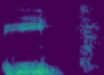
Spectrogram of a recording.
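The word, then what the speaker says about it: הוא: «Шаббат ги», несмотря на то, что здесь стоит буква «вав», читается это слово как «ги», который такой бывает, это суббота лашем Богу.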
